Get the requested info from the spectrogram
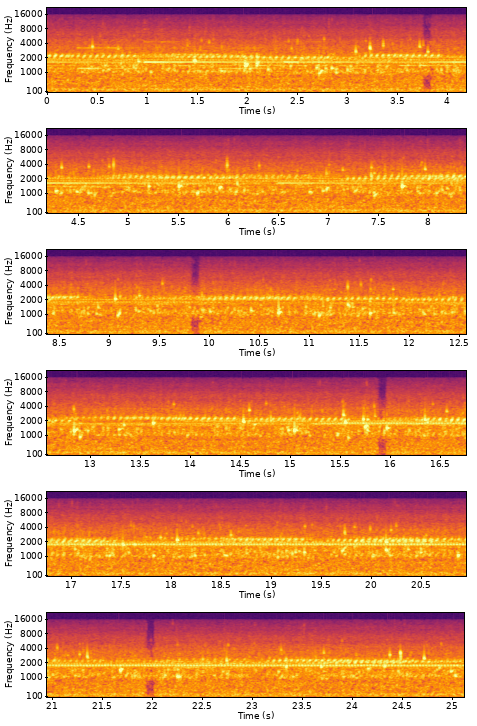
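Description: Faint chorus of frogs and toads: long, steady trills and pulsing calls overlapping one another, over the faint rush of a babbling brook.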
